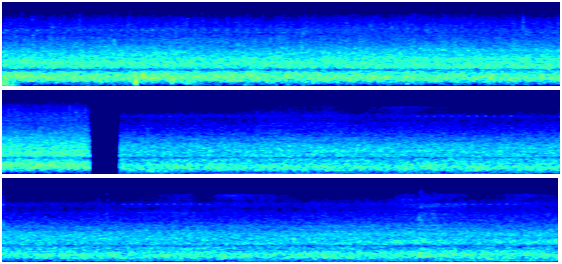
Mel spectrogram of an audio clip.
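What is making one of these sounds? A fast stream rushes and splashes over rocks.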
